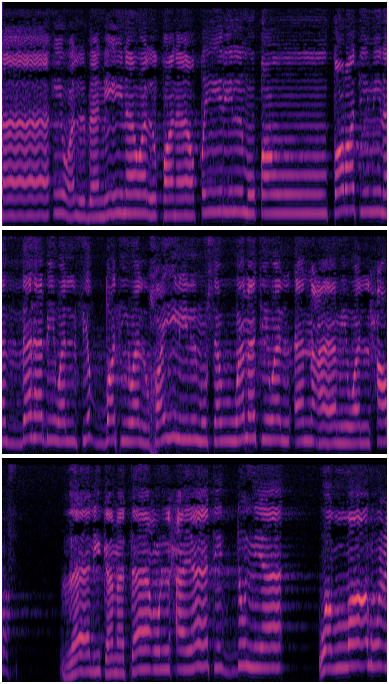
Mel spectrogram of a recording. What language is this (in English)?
Arabic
